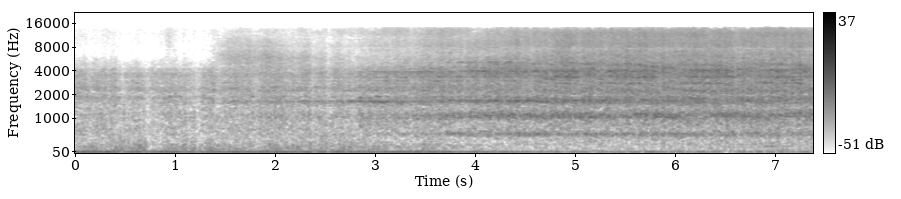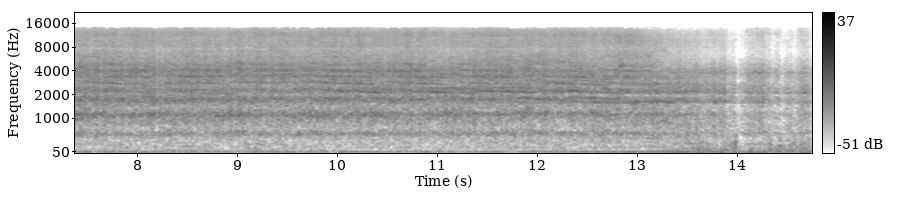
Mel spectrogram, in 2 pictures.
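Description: Virgin Trains express passenger train passing through at speed: a rush of wheel and air noise with a steady multi-tone whine that builds over the first few seconds and fades near the end. Wind buffets the microphone throughout.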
